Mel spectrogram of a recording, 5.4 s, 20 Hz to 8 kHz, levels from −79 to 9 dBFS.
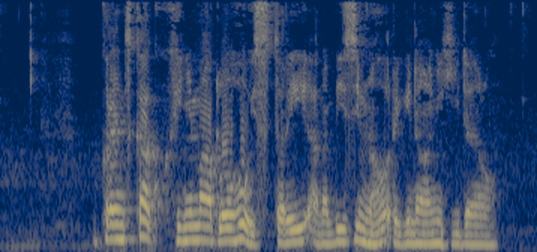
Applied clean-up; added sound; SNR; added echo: none; none; none; none.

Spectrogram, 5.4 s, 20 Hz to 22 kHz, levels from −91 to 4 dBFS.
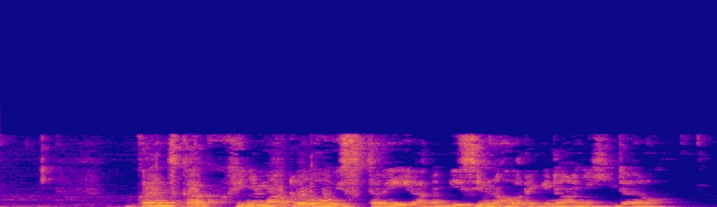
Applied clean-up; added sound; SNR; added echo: classical method WPE with log-MMSE.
